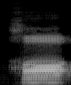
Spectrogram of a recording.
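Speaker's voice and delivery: "خاء" loud, long and held on one note; heavy kha drill. Shown as a demonstration. Teacher leading repetition, loud sustained heavy kha. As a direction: chant "خاء" thick, lips unrounded. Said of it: "انطقوا معي".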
